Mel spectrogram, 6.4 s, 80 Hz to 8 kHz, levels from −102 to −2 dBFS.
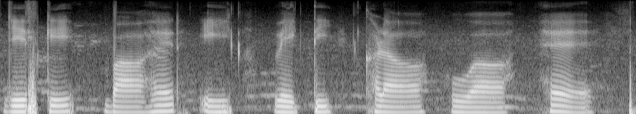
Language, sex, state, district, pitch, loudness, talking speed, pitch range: Hindi, female, Rajasthan, Jaipur, 145 Hz, -17 LUFS, 75 wpm, 135-155 Hz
